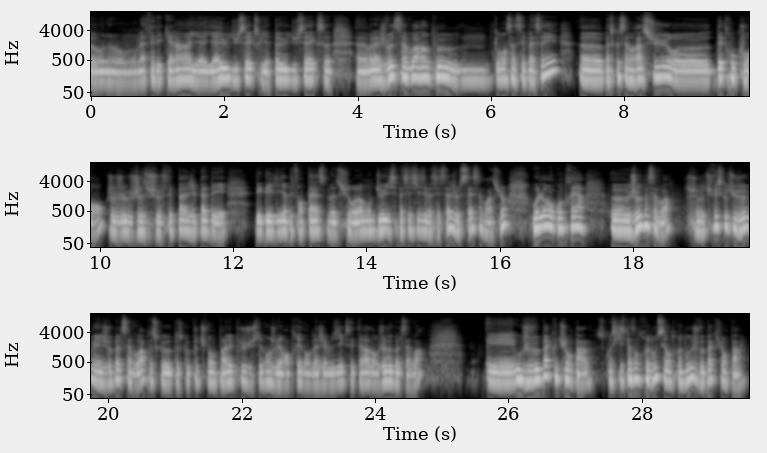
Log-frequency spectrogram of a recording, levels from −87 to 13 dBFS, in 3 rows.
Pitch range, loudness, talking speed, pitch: 120-145 Hz, -19 LUFS, 300 wpm, 130 Hz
